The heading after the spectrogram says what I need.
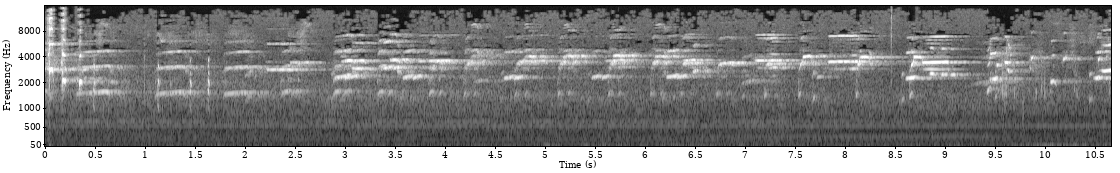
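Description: Bald eagle giving high, thin, squeaky piping notes in stuttering chattering runs, some notes rising and falling, over a faint steady background hum.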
